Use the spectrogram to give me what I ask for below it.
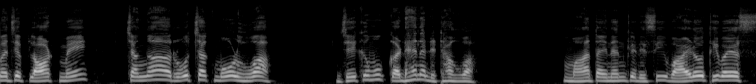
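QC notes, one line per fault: No faults found on this speech clip; no action needed.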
